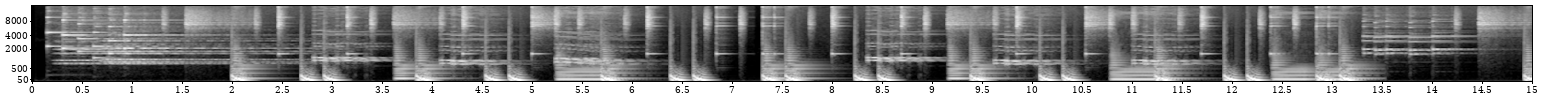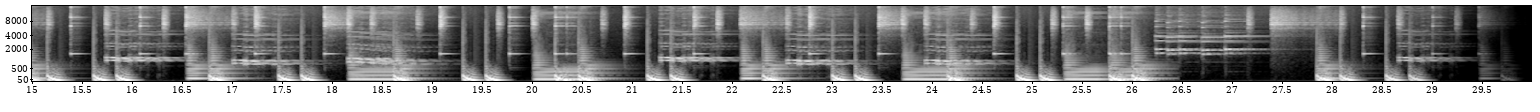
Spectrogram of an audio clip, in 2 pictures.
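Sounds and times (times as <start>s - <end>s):
illusory rhythm: 0.2s - 29.4s.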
